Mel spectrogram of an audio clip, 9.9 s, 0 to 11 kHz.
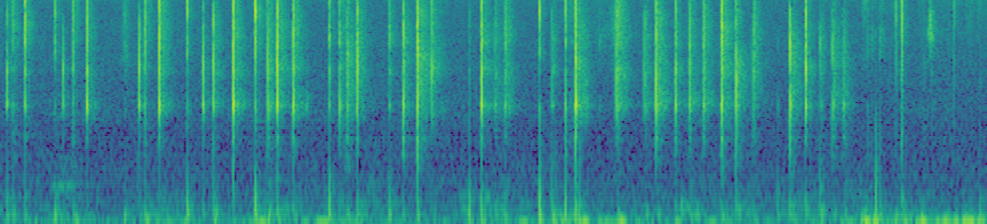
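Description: Long nails tap and scratch the lid and rim of a small white plastic cosmetic jar held in the hands. The result is a rapid, irregular run of short, dry, bright clicks with a ringing high tone near 2.4 kHz and very quick decay, over a faint low rumble.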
